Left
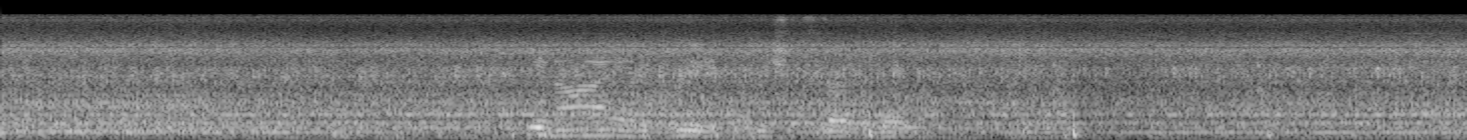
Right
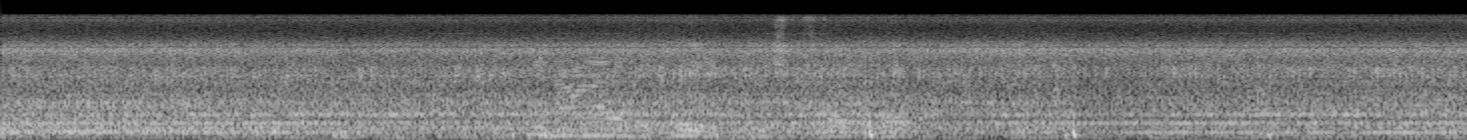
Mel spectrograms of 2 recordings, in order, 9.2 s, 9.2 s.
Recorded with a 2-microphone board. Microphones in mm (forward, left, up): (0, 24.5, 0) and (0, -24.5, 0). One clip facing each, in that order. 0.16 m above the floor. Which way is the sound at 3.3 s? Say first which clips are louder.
Left 3 dB; 25° left (ahead or behind).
